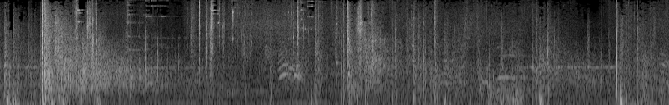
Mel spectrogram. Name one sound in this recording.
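Rifle shots crack loudly, with echoes.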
